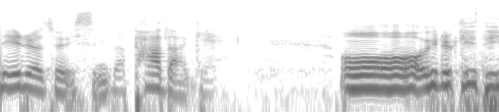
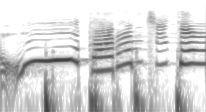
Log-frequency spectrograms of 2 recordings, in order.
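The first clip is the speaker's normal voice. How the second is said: much higher, louder gushing cry; delighted neighbor mom; 10 dB louder than usual. Retold or imitated. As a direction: gush like a mom thrilled to see a kid climb. Neighbor mom delighted at climbing kid. (나무 타는 아이 보고 감탄하는 옆집 엄마, 높고 크게 들뜬 목소리)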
